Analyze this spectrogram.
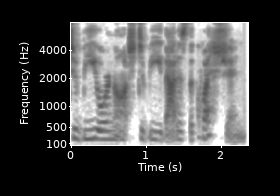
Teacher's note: not gets an emphasis where it doesn't usually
